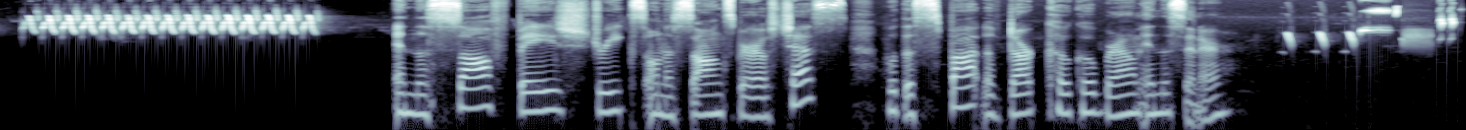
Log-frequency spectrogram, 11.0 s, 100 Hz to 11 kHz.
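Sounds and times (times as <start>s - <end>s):
swamp sparrow song: 0.0s - 2.6s, 9.4s - 10.9s
speech: 3.0s - 9.3s.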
